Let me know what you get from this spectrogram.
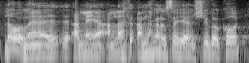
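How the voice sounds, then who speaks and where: A man's voice: on the high side, a little fast, creaky, dark tone, highs cut off, slight background noise. A man from Liberia with a Liberian accent, telling his story casually as an interview guest, repeating and rephrasing for emphasis.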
